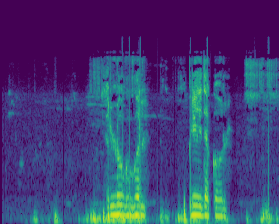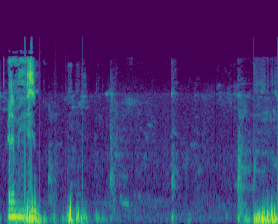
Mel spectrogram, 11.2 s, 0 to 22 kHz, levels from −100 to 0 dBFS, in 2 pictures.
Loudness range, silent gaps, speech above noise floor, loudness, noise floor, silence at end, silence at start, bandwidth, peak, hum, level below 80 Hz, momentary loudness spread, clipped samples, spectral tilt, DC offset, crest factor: 16 LU; none; 50 dB; -16 LUFS; -62 dBFS; 0 s; 0.65 s; 8.2 kHz; 0 dBFS; none; -28 dBFS; 24 LU; under 0.1%; -6 dB/octave; under 0.1%; 18 dB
